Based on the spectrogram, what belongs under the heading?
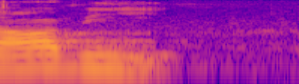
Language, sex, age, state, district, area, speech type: Tamil, female, 18-30, Tamil Nadu, Tiruvarur, rural, read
